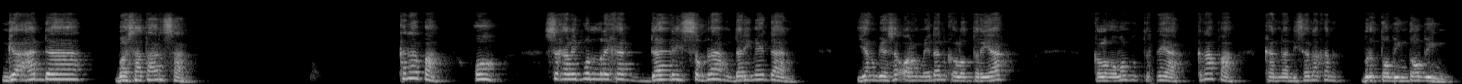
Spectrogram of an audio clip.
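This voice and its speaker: A woman pastor from Ambon delivering a church sermon. She preaches in a chatty, lively way, firing off rhetorical questions and everyday examples. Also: medium pitch, moderate pace, pauses often. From Ambon, Indonesia.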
